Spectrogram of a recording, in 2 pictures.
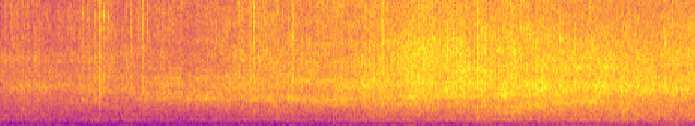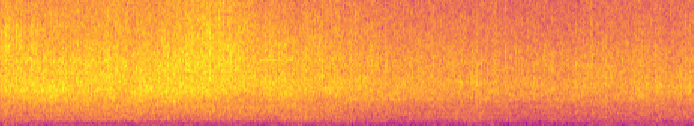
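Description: N scale model train running along the track: a steady rolling hiss of small metal wheels on rail, with a faint motor hum, swelling toward the middle and easing off again.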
